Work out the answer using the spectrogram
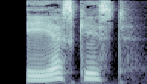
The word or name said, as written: æresgæst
